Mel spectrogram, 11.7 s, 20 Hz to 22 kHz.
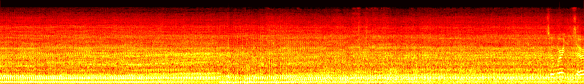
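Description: A 1985 Honda ATC 250SX three-wheeler engine while riding, a loud continuous droning hum that shifts pitch midway, with a person talking over it throughout.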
